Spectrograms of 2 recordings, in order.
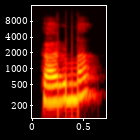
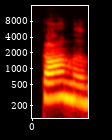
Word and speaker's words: karma: sanskrit has fixed sounds in sanskrit one pronounces the word exactly as it is written for example karma is karma however some people to pronounce karma kama means lust while karma means deed or action correct pronunciation helps to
